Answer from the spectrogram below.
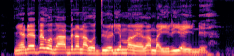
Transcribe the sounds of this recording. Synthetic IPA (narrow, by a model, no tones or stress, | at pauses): ɲɛdɛt̬ɛɣoðaːbeɾanaɣot̬ueɾiɛmawɛɣamaiɾiaine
